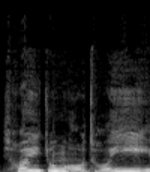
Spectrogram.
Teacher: 이가 반모음 이가 뒤에 오는 하향 이중모음이었다라고 말을 합니다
